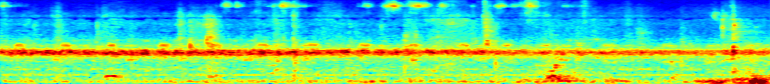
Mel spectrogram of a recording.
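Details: Crickets chirp in a steady, shrill chorus that runs unbroken, heard from a house whose back faces open land full of trees, in quiet surroundings that sound like late night.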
